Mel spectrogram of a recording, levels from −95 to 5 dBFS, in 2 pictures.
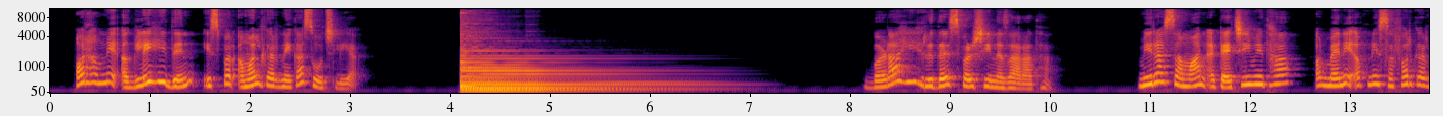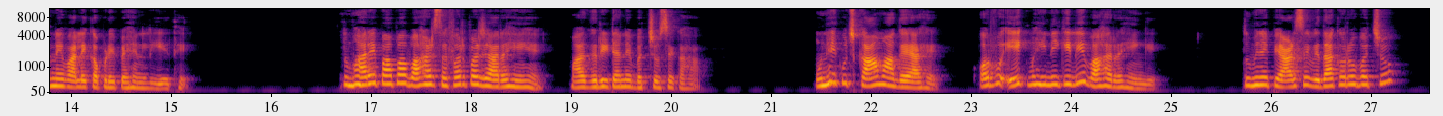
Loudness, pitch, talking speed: -19 LUFS, 190 Hz, 145 wpm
